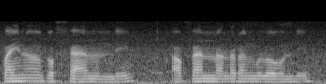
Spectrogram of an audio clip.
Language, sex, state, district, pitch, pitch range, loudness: Telugu, male, Telangana, Hyderabad, 135 Hz, 130-135 Hz, -19 LUFS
